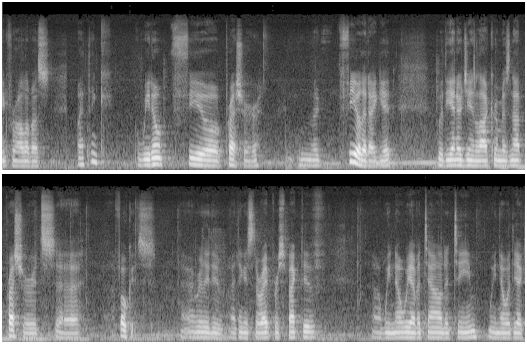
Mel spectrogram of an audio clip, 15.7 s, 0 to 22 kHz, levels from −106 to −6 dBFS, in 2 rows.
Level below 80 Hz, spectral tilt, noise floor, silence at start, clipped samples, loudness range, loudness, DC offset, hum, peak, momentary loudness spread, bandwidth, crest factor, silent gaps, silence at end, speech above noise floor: -50 dBFS; -6 dB/octave; -43 dBFS; 0 s; under 0.1%; 4 LU; -24 LUFS; under 0.1%; none; -4 dBFS; 17 LU; 14.5 kHz; 20 dB; none; 0 s; 20 dB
